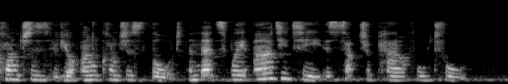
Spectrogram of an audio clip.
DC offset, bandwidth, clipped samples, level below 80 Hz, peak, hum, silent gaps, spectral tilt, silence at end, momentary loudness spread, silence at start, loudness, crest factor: under 0.1%; 8 kHz; under 0.1%; -90 dBFS; 0 dBFS; none; none; -3 dB/octave; 0.15 s; 9 LU; 0 s; -21 LUFS; 20 dB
